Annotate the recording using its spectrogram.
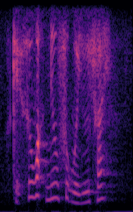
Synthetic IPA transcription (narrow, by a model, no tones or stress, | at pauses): okesowaʔnũfuʔwejut͡ʃʰaj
